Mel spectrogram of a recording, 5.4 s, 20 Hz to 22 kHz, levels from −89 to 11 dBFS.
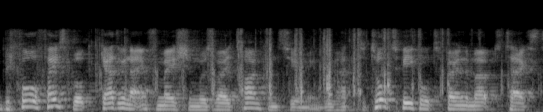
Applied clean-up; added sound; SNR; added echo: none; Livestock, farm animals, working animals; 13 dB; reverberation time 0.6 s.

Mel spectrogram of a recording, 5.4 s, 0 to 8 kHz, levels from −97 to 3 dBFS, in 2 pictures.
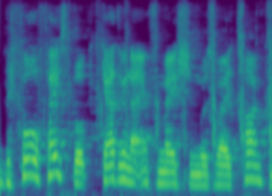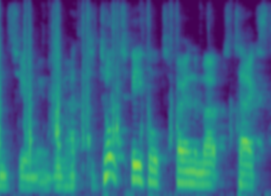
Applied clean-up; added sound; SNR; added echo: classical method WPE with log-MMSE.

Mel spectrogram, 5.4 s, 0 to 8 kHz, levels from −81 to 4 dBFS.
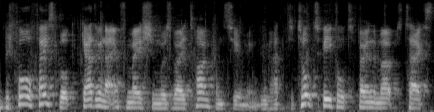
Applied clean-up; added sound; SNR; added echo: neural separator model SepFormer DNS4.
